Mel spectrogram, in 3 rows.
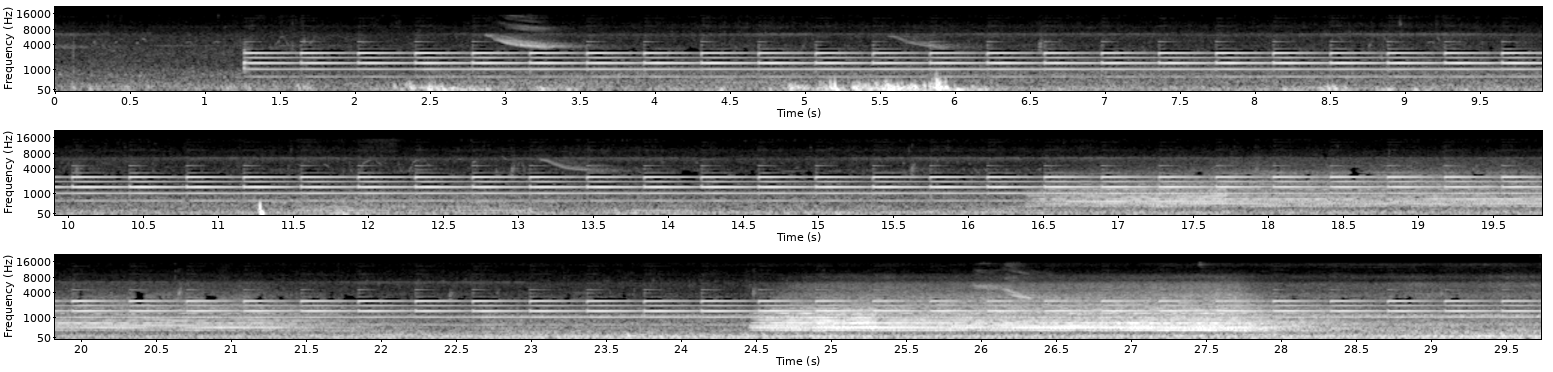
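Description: NEG E-Bell electronic crossing bell starts about a second in and rings steadily in even pulses, warning of an approaching train. From about 16 s a CSX freight locomotive's horn sounds, with a louder blast from about 24 s that stops near the end.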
